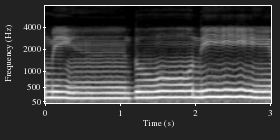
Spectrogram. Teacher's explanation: maka bacaannya menjadi samar atau ifa, mendengung samar menuju pada huruf di depannya, yaitu di sini hurufnya dal di depan huruf nun sukun, dipanjangkan 2 ketukan.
